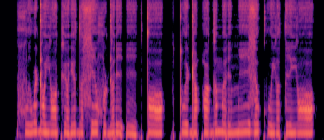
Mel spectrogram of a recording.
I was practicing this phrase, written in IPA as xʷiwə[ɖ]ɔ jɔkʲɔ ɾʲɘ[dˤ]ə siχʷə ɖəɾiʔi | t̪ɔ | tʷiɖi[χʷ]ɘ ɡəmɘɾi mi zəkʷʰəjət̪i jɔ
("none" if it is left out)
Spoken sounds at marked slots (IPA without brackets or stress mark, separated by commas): ɖ, d̪, qʷ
